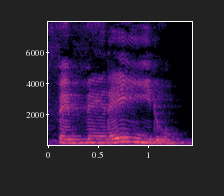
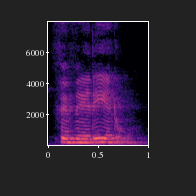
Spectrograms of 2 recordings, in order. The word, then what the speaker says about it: fevereiro: February, fevereiro. Or you can skip the I and say fevereiro.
